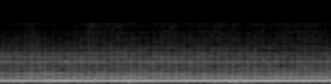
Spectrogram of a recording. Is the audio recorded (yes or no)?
no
